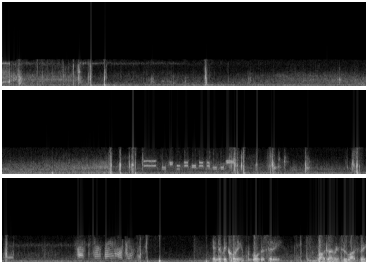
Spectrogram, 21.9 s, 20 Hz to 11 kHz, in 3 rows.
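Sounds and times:
payphone multi-frequency tones dialing the operator: 0.0s - 2.1s, 10.0s - 12.0s
low hum: 0.0s - 21.8s
speech: 18.9s - 20.2s, 20.9s - 21.8s.

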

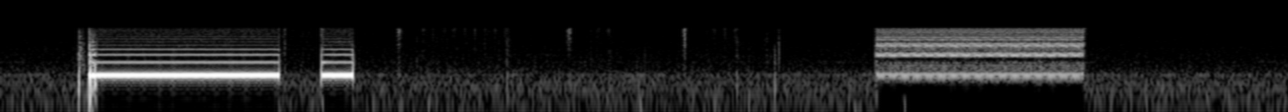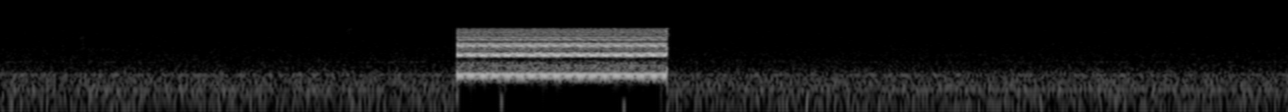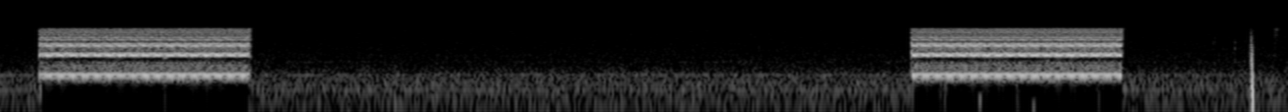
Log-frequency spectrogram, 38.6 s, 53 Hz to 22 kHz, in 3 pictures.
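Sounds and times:
old telephone exchange steady tone: 0.9s - 3.6s, 8.8s - 10.9s, 17.4s - 19.6s, 26.2s - 28.3s, 34.9s - 37.0s.

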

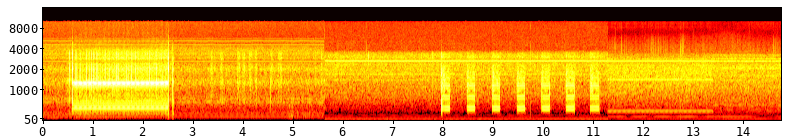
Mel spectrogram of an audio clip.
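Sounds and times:
telephone trunk line noise from an N3-family carrier lacking high frequencies: 0.0s - 14.7s
loud sustained tone: 8.0s - 14.5s.

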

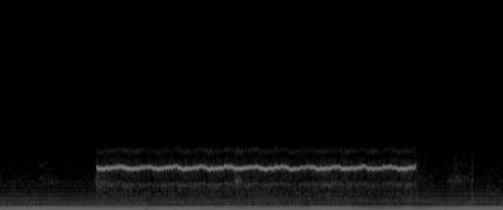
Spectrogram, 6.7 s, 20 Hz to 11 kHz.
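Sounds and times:
low hum: 0.0s - 6.7s
Datel 600 modem binary zero tone at 1,200 bits per second: 1.3s - 5.6s.

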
